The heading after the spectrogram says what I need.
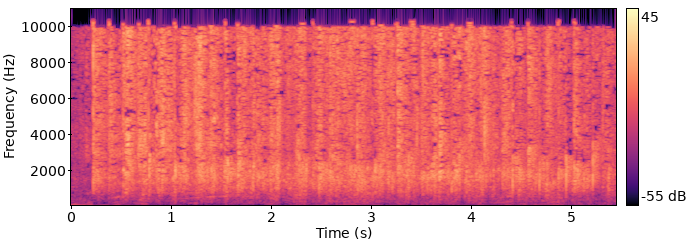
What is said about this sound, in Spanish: Aplauso a Ondi Timoner, director y fotógrafo.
